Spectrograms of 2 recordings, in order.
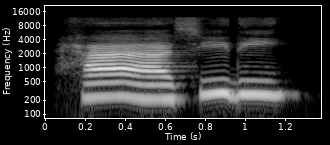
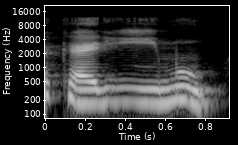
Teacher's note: नून साकिन की आवाज को गिरा देंगे, तो हासिदिन बन जाएगा हासिदी, हासिदी।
